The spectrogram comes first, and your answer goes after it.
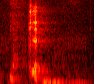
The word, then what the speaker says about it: Gjallarhorn: I don't know how you Gallahorn. actually pronounce that, so it sounds like you sneeze. Um, it's the Gjallarhorn. It's Gallahorn.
